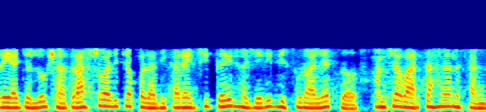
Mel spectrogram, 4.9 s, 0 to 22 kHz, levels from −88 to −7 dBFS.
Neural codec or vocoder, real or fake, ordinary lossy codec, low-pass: codec, 44.1 kHz, 7.8 kbps, Pupu-Codec; fake; AAC, 24 kbps; 3.6 kHz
